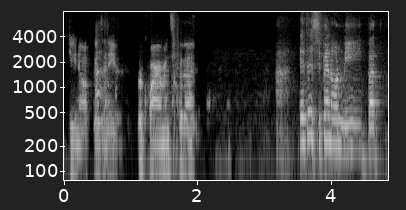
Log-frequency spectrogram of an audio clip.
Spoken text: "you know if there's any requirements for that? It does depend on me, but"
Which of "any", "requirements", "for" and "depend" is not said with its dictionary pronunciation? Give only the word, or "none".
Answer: none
